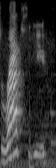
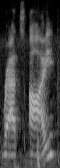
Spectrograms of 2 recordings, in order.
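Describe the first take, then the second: First: The name ends with an 'ee' sound. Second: The name ends with an 'eye' sound. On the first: The speaker calls it wrong. "I keep reading it as ratsy" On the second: The speaker calls it right. "It's supposed to be pre- pronounced like rat's eye"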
